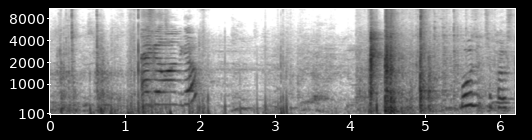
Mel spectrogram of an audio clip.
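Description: A loud sharp knock about four and a half seconds in, among small handling clicks, with a child's short wordless vocal sounds about a second in and again near the end.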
